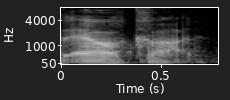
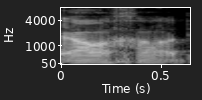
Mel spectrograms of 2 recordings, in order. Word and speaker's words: Al Achad: For those of you that you see the author of the title is, some if you don't know how to pronounce it, it's Al Achad or Al Achad, you know what I'm saying?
